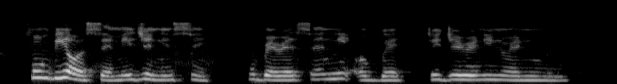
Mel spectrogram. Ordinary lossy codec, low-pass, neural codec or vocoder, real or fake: none; 7.2 kHz; codec, 24 kHz, 6 kbps, HILCodec; fake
